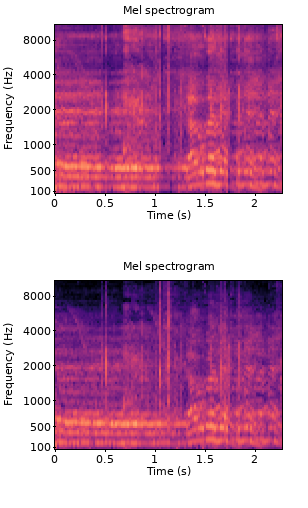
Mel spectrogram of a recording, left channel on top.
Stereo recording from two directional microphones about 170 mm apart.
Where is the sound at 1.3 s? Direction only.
20° left (ahead or behind).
